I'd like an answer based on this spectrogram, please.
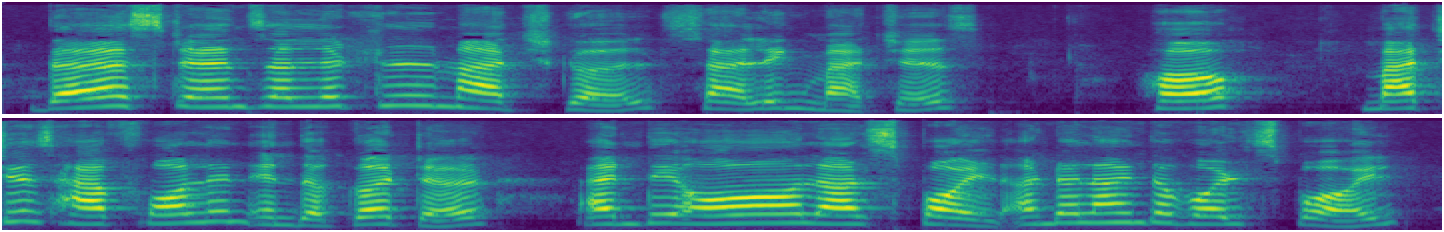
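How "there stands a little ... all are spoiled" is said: usual speaking voice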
